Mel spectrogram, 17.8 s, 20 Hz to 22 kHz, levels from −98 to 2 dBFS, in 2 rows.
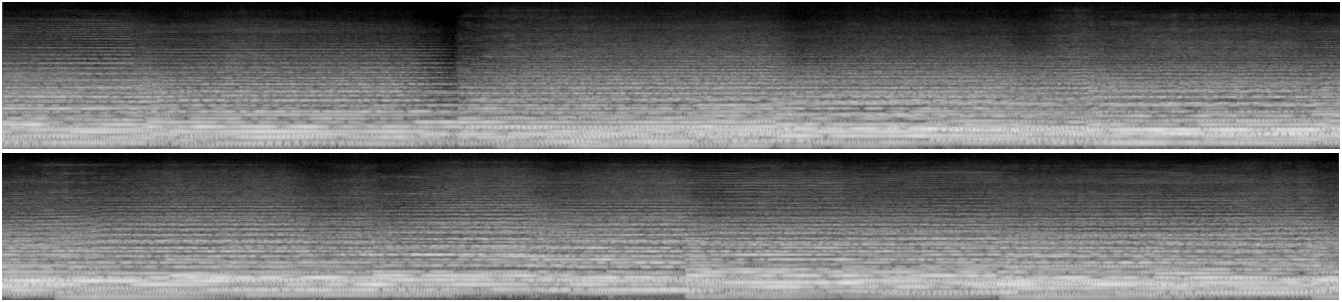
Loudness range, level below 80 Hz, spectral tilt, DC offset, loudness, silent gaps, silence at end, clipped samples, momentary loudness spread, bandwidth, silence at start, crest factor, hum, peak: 3 LU; -50 dBFS; -6.5 dB/octave; under 0.1%; -16 LUFS; none; 0 s; under 0.1%; 4 LU; 13.5 kHz; 0 s; 12 dB; none; -4 dBFS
